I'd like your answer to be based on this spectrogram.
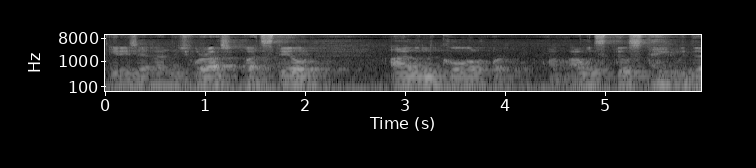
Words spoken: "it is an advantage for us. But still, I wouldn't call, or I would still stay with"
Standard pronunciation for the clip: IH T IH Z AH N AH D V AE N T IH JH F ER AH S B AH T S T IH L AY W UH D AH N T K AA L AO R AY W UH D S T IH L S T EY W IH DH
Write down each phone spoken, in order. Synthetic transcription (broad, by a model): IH T IH Z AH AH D V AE N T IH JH F ER AH S B AH T S T IH L AY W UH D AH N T K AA L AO L AY W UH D S T IH L S T EY W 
